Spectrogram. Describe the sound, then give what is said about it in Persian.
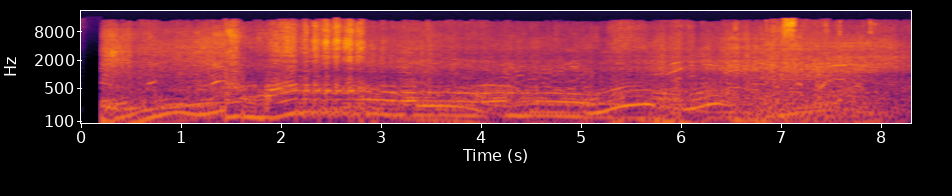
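SUVs speed over sand dunes in Kandahar, their engines revving in wavering rises and falls of pitch. Overlapping engine tones form a loud, continuous drone across the whole stretch. “موترهای شاسی بلند به سرعت تپه های ریگی کندهار را می پیمایند.”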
